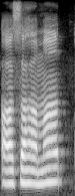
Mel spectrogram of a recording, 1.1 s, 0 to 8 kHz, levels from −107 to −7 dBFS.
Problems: background sounds at intervals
